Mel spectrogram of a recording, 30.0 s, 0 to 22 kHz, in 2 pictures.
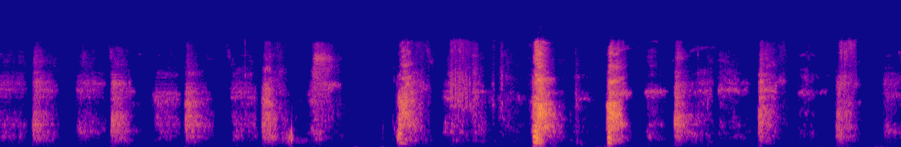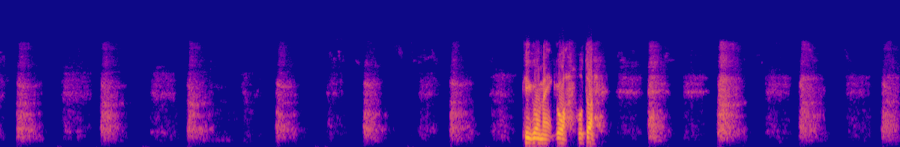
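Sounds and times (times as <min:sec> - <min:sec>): person breathing hard: 0:00.0 - 0:05.8, 0:10.7 - 0:23.7, 0:24.5 - 0:30.0.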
